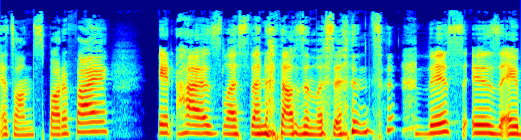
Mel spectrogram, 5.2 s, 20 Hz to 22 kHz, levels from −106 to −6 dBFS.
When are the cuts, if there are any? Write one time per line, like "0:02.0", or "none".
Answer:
0:04.1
